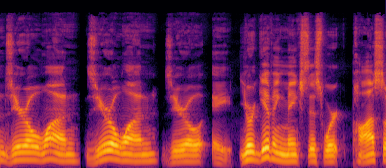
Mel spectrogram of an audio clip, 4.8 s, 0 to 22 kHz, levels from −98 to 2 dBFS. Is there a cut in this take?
no; 0 cuts

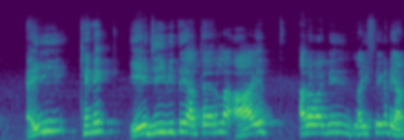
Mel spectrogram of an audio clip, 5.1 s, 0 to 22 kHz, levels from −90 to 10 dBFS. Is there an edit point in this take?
no; 0 cuts

